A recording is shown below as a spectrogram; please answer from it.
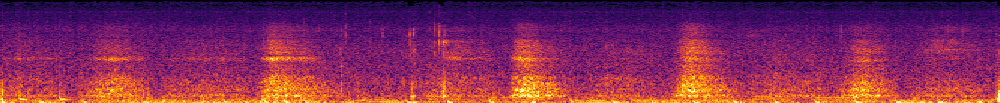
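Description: A man's faint breathing over near silence, a soft breath every second or two.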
